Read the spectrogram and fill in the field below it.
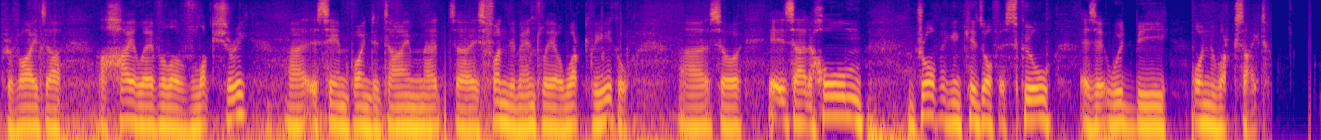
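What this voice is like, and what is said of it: Distinctive accent. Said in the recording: “your distinctive accent”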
